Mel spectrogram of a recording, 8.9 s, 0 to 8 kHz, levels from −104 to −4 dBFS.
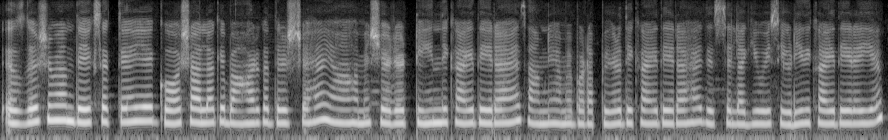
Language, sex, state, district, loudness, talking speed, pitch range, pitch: Hindi, female, Andhra Pradesh, Krishna, -26 LUFS, 250 wpm, 245-265 Hz, 255 Hz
